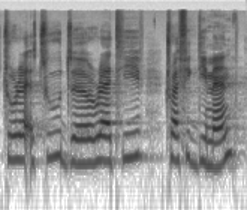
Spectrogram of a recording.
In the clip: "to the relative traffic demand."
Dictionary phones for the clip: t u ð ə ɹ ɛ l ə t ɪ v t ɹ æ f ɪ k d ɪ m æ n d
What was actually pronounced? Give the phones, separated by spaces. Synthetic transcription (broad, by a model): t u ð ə ɹ ɛ l ə t ɪ v t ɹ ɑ f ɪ k d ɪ m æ n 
